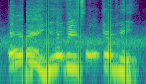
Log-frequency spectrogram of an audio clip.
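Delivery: hammed-up indignant shout at the child; offended parent. Offended parent, acted outrage.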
